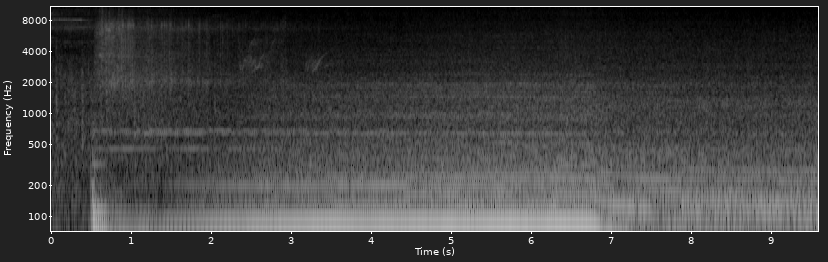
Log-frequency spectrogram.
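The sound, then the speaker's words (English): An outboard motor boat engine kicks on abruptly on a shallow river and runs with a loud, steady low drone, then eases back to a quieter rumble near the end. No one speaks. “Well, then we better take the outboard from here on.”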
